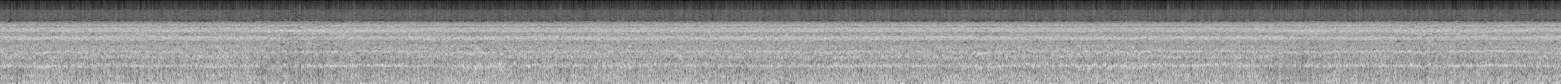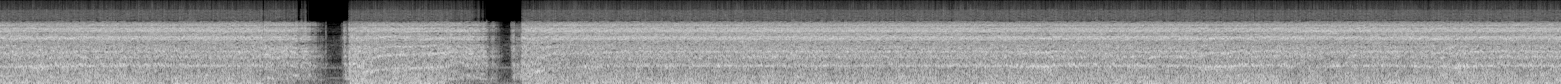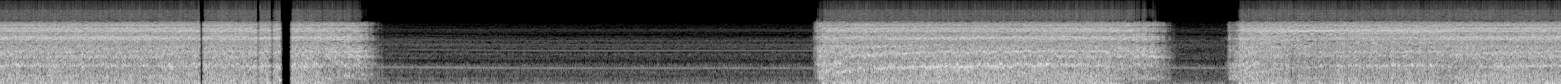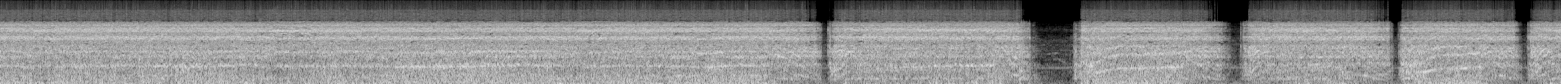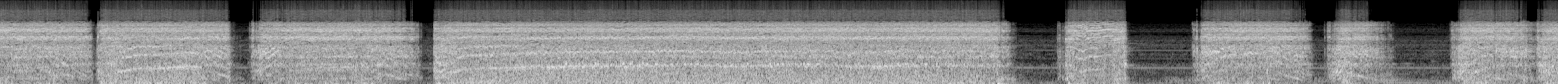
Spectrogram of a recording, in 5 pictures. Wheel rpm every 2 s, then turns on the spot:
230, 220, 220, 230, 230, 230, 230, 230, 230, 100, 130, 230, 230, 230, 230, 230, 230, 100, 0, 30, 200, 100, 190, 230, 220, 220, 230, 150, 130, 120, 100, 110, 130, 120, 220, 230, 80, 70, 50.
none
